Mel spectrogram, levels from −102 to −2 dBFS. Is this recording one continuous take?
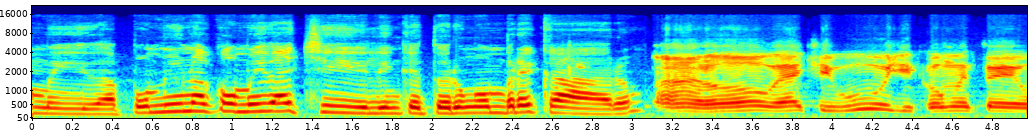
no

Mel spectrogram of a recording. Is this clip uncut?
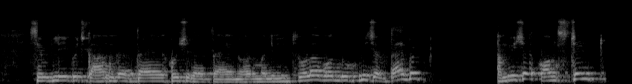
yes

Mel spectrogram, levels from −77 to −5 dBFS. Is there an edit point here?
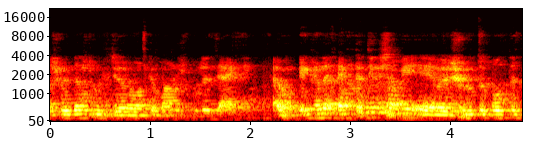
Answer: no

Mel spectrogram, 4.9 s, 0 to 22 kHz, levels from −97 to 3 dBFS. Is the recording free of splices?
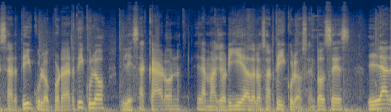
yes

